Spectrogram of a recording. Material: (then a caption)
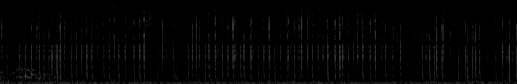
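Plastic. Long nails rapidly tap and scratch along a small plastic tube of bath soak with a paper label, held in both hands. The result is a quiet, fast stream of crisp, bright clicks and scratchy rustles over a faint steady low hum.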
